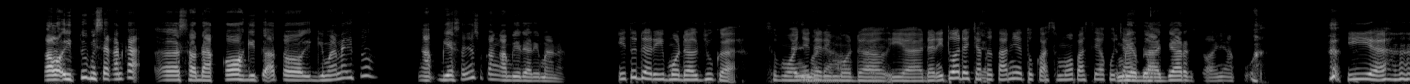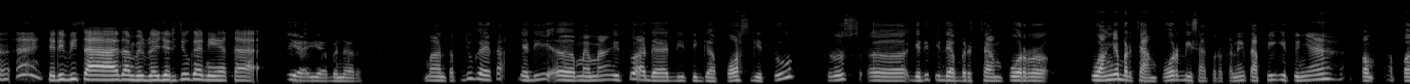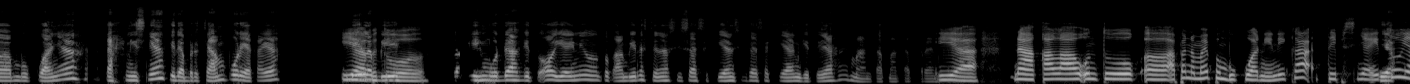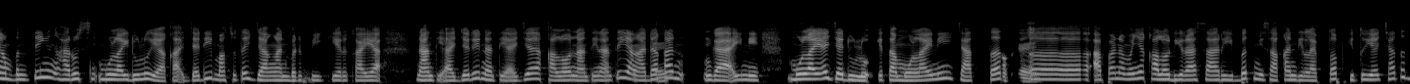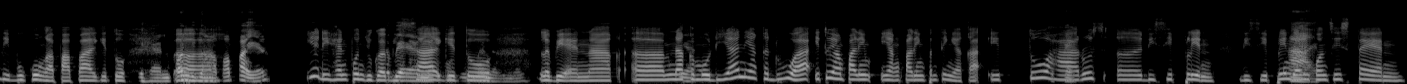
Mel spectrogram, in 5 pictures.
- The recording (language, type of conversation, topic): Indonesian, podcast, Bagaimana caramu menahan godaan belanja impulsif demi menambah tabungan?
- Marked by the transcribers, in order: in Arabic: "shodaqoh"; tapping; laugh; in English: "handphone"; in English: "handphone"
